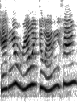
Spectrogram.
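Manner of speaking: small, very high, piped-up voice. Reading a children's story, a squirrel calls up to Bear: Brown Squirrel's little voice. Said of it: "a little voice spoke up from the ground".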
